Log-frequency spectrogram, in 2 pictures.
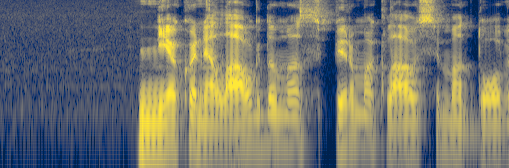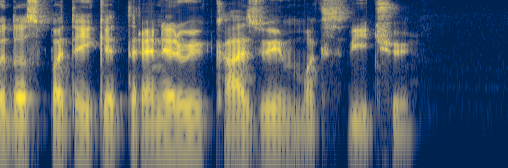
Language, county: Lithuanian, Telšiai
